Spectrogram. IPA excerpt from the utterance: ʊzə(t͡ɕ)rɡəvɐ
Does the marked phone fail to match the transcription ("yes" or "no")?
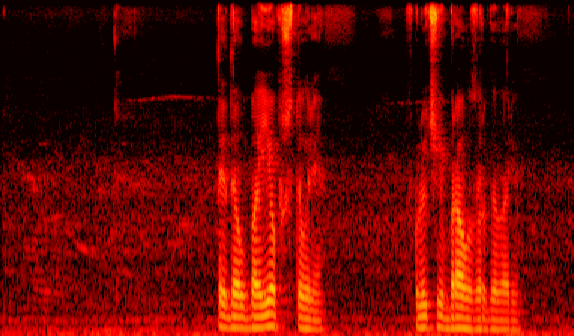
yes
